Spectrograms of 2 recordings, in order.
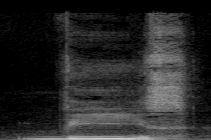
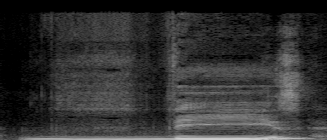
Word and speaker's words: these: Todos os indicativos, por exemplo, do inglês, eles usam esse mesmo TH, né? Este, esta, aquele, aqueles, aquelas, esses, essas, em inglês. This, these, that, those. É tudo, ó, travado.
